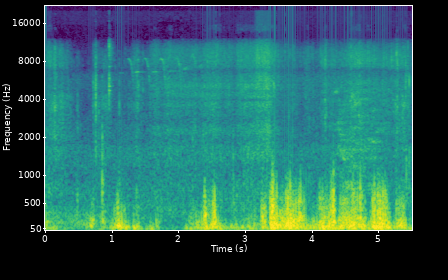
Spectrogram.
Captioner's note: wind blowing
